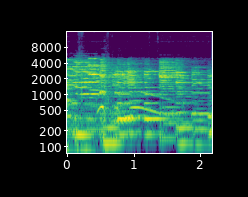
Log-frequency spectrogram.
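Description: Tango music playing, with a pulsing bass line under a melody whose notes slide up and down in pitch.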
